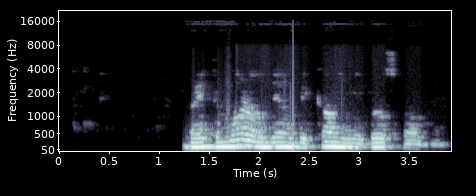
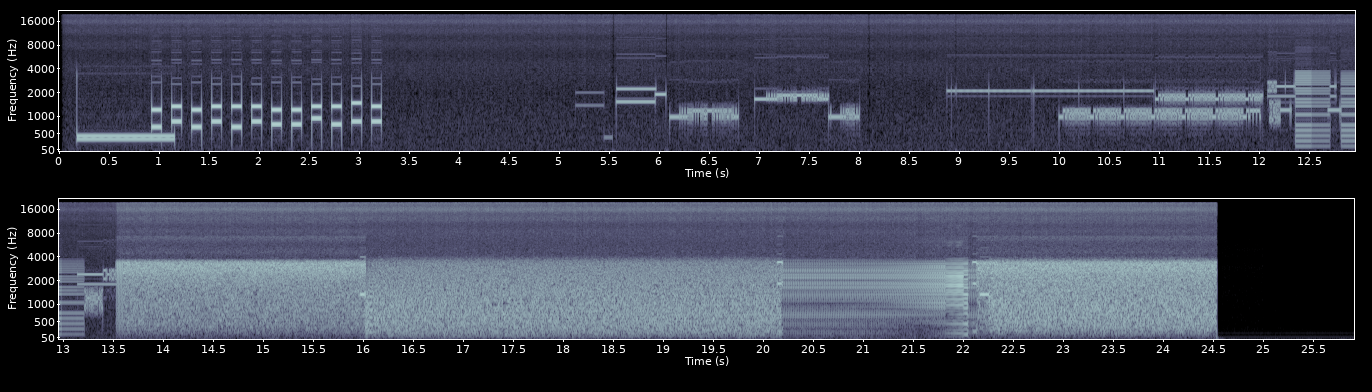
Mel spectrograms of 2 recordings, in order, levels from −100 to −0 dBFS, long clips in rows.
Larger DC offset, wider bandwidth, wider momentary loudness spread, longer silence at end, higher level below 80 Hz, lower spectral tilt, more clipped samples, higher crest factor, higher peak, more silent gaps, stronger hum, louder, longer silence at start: neither; second, 3.7 kHz vs over 20 kHz; second, 15 LU vs 20 LU; second, 0.1 s vs 1.35 s; first, -46 dBFS vs -68 dBFS; first, -11.5 dB/octave vs -1 dB/octave; neither; second, 10 dB vs 18 dB; first, -2 dBFS vs -10 dBFS; neither; neither; first, -12 LUFS vs -25 LUFS; first, 1.25 s vs 0.05 s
